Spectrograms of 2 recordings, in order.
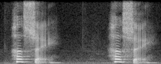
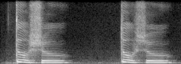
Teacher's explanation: they often turn words into a short falling tone, which sounds similar to a fourth tone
